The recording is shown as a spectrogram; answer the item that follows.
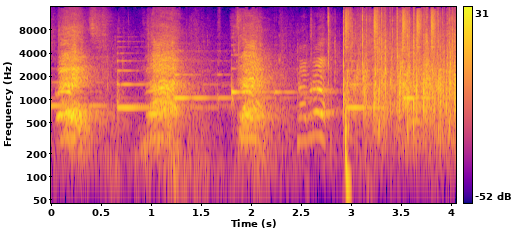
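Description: A group of kids shouting a count together, about one shout a second, over background music. About three seconds in there is a thud, and the sound gives way to music with a sharp percussive beat.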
